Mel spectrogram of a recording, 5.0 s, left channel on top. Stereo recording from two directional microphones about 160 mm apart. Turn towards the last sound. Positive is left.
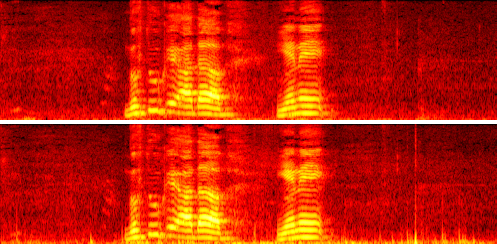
turn(degrees=-40)  # may be behind; listen again after turning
